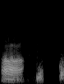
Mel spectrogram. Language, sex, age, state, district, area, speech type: Kannada, male, 18-30, Karnataka, Davanagere, rural, conversation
